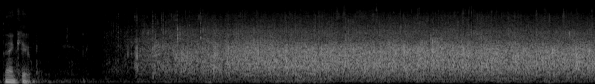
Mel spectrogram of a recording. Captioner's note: applause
